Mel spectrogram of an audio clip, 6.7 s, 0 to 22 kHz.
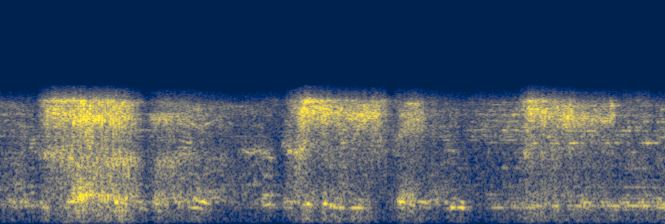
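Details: Snoring: slow, rough, rattling breaths repeating every two to three seconds, about 26 a minute, with faint music in the background.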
